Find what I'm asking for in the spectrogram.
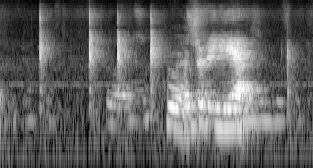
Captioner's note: voiceover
